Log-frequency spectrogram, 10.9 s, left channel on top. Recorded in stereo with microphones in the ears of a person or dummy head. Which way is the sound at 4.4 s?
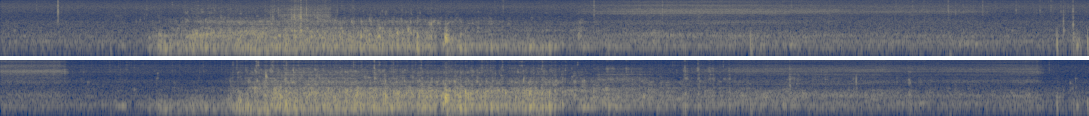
65° right (ahead or behind).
